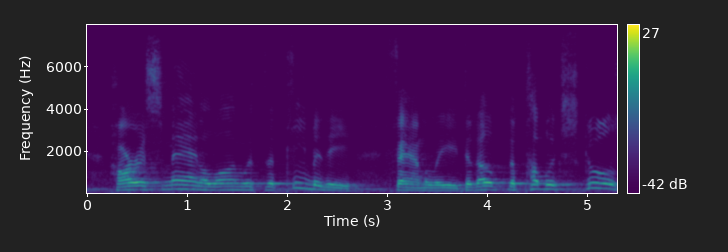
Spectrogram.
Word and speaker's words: Peabody: in Boston and I I once said Peabody and like I got everybody like no it's Peabody so I learned that so not something I would have known just phonetically Reverend uh Theodore Parker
